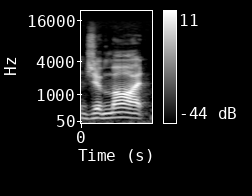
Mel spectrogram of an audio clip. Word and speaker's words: Jemmott: And right now, we have Jemmott, who, did I pronounce that right?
